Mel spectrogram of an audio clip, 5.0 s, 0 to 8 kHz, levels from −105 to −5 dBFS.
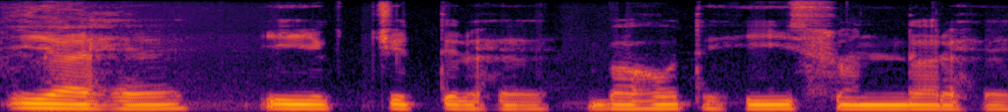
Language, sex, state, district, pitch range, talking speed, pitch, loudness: Hindi, male, Uttar Pradesh, Hamirpur, 100-110 Hz, 105 wpm, 105 Hz, -32 LUFS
